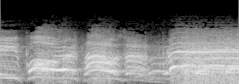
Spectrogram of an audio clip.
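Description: A crowd of voices shouting in a radio drama: a few separate shouts at first, then many voices join in a loud, continuous cheer a little under two seconds in.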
